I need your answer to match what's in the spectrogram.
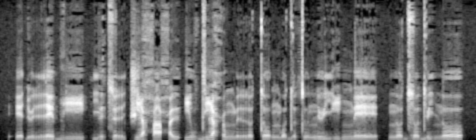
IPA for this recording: ʔ e ɗ ʉ r e b i | j ɨ t͡s ɵ r t͡ʃ i ħ a ħ ɨ ʔ i w d i ħ u ŋ͡m ɵ r o t o ŋ͡m o d o t u n ʉ j i ŋ͡m e | n o d͡z o d ʉ j n o

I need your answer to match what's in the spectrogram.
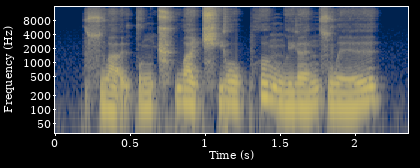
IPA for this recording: s w a̰˨˩ ɪ̯ t̪ ɤ˦ ŋ ʈ͡ʂʰ w ä˥˧ t͡ɕʰ j o˥˧ ʊ̯ pʰ ɤ˥˩ ŋ l j ɛ˧˥ n s w e˧˥ ɪ̯

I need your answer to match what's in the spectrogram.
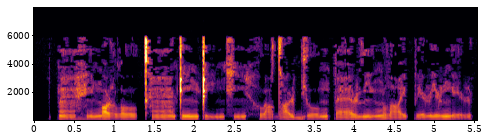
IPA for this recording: p æ̃˧˩˧ ɦ ẽ˩˧ ŋ ɒ˨˩ ɭ lˠ oː˨˩ kʰ æ̃ː˩˧ ʈ ĩ˦˥ ŋ ʈ i˧˩˧ ŋ x ĩ˩˧ h o˧˩˧ dˤ e˩˧ ɭ bʲ oː˧˩˧ ŋ p æː˩˧ ɭ lʲ ẽ˨˥ ŋ ðˤ eː˩˧ p e˩˧ ɭ i˨˥ ɭ ŋ e˧˩˧ ɭ

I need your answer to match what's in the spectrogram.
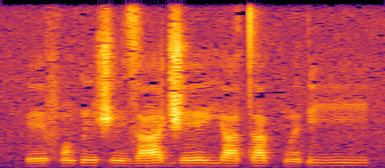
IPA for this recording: e˨˦ f ɔ̃˧ k͡p ĩ˦ ʃ ĩ˨ z aː˧ d͡ʒ eː˧ j a˧ t a˦ kʷ ɛ̃˨˦ ɗ iː˦

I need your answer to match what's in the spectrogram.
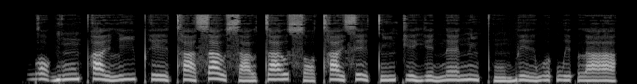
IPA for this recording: ɡ ɔ˦˨ ɡ ũ˦ pʰ a˦˨ ɪ̯ l i˦ pʰ e˦˨ ɪ̯ tʰ ä˦˨ sʰ a˦˨ ʊ̯ sʰ a˨ ʊ̯ t a˦ ʊ̯ s ɔ˨ tʰ a˦˨ ɪ̯ s e˦˨ ɪ̯ t ĩ˦ k e˦˨ j e˦˨ n ɛ˦ n ĩ˦˨ pʰ ũ˨ b e˦˨ ɪ̯ w ʊ˦ ʔ w ɪ˦ ʔ l ä˦

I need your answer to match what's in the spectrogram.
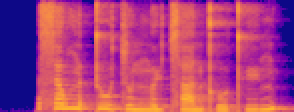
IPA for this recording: s ɐ˥ w ŋ ɐ˧ t̚ t̪ uː˧ t͡s uː˨˩ n ŋ ɵ˨˥ ɥ t͡sʰ aː˨˩ n kʰ uː˨˩ t̪ʰ yː˨˥ ŋ

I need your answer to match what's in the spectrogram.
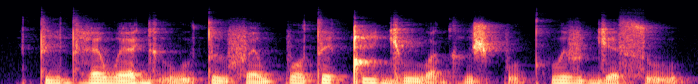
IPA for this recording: t i˧˥˧ dʱ ɛ˥˧ w ɛ˧˥˧ ɡʲ ṵ˩ w ṵ˨˦ t ɯ˩ f ɛ˨˦ w p o˨˦ t e˨˦ ǃ i˥˩ ɡʲ e˥˩ ŋʷ a˩ ɡʱ ɯ˨˦ ʃ p o̰˩ kʷʰ e˥˧ v ɡʲ ɛ˩ s ṵ˥˩

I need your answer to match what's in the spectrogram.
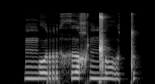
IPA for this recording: ŋ o r h ɯ χ ŋ͡ǁ u t

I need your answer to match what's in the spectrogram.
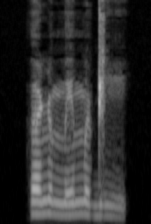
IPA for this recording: ə ɳ ø m e m ø ɖ i

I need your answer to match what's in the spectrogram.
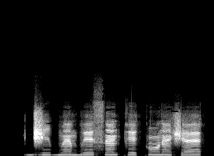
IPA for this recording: d͡ʒ i˨ b ɛ̃˨ b e˨ s ɛ̃˧ k e˧ k ɔ̃˧ ɾ ɛ̃˨ ʃ ɛ˨˦

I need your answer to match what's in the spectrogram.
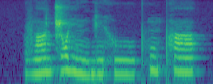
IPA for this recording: v ã˨˦ d͡ʒ ɔ˦ j ĩ˨ ɡ ĩ˨ h uː˨ pʰ ũ˦ pʰ ã˦

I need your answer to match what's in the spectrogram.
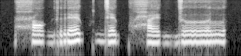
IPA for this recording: ħ ɔ ɡ r ɛ kʷ d ɛ kʷ ħ ɛ ɡ d ɤ l

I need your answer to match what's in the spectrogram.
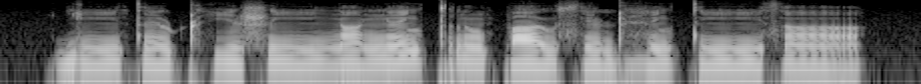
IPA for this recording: ɡ ĩː t ɛ̃ u̯ ʈʰ i ʂ ĩː ŋ ã ŋ ɛ̃ ʎ t r õ p a u̯ s ẽ ɖʱ ɛ̃ ʎ t ĩː s ãː

